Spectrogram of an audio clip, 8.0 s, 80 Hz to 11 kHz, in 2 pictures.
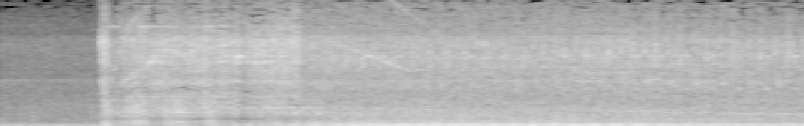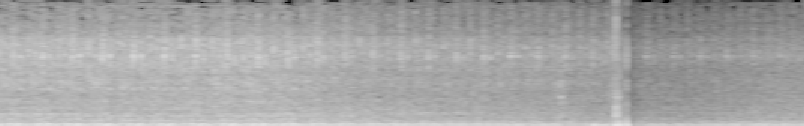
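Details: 2009 Suzuki Jimny after catalytic converter replacement for blocked exhaust causing low power and rich idle, post-repair check: cranks, catches and settles into steady even idle, no misses, knocks or rattles.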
